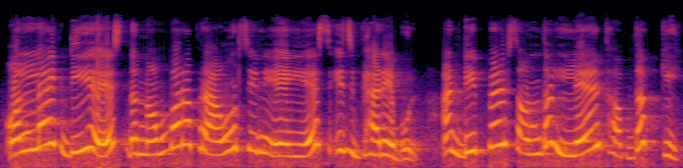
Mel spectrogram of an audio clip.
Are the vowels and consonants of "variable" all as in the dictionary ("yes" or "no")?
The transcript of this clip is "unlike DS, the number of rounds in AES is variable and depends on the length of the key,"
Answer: no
